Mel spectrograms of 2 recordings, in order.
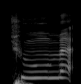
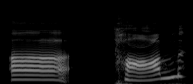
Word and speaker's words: tomb: I'm trying to think of like other words that I didn't know, like tomb and Tom, like womb, and but it's pronounced tomb, not Tom, but it's pronounced womb and not womb.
